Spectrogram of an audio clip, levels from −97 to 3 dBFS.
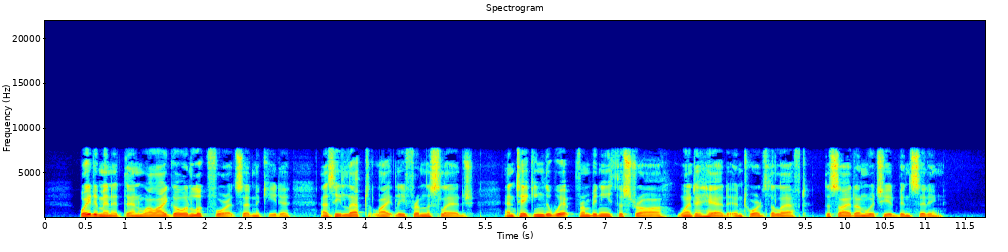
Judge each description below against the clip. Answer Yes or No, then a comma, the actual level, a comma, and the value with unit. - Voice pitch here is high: No, low, 110 Hz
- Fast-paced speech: Yes, fast, 225 wpm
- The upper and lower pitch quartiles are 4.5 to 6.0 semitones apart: No, average, 3.9 semitones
